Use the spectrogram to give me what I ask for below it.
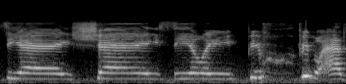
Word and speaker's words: Seay: twitter account i just put in parentheses it's pronounced c s-e-e yeah because that's where i got that's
